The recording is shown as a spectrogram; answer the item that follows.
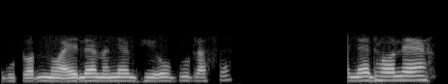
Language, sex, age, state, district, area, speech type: Assamese, female, 60+, Assam, Dhemaji, rural, conversation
